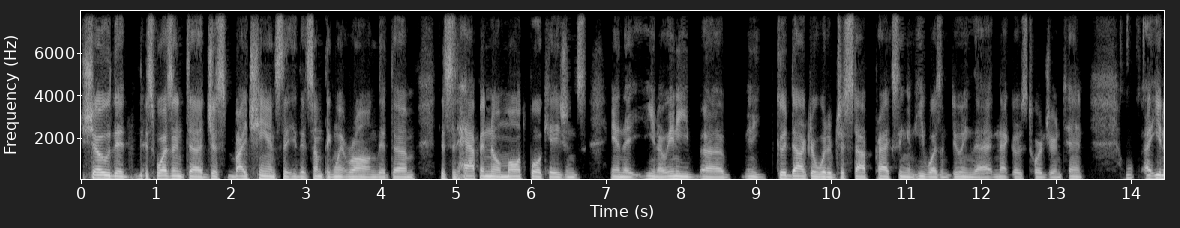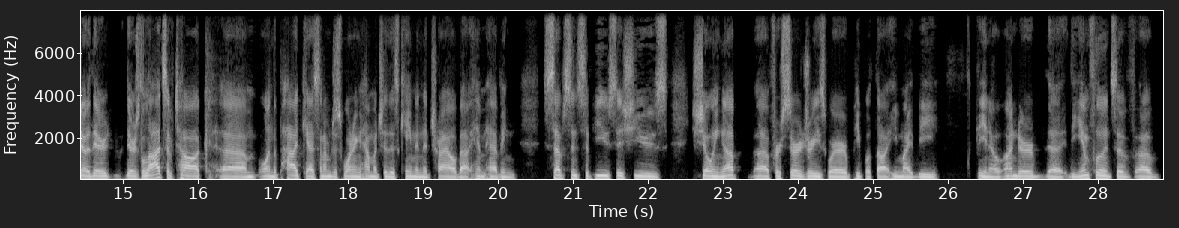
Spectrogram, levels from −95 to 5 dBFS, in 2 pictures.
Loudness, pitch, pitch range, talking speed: -20 LUFS, 110 Hz, 100-115 Hz, 195 wpm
